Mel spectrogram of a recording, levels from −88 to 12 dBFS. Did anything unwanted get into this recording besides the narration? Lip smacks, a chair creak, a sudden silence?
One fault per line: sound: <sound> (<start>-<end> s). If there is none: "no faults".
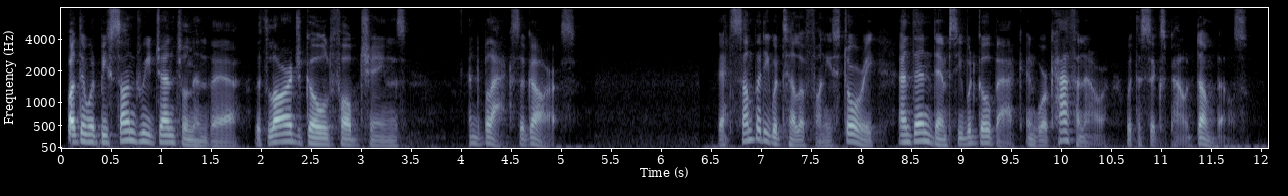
no faults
